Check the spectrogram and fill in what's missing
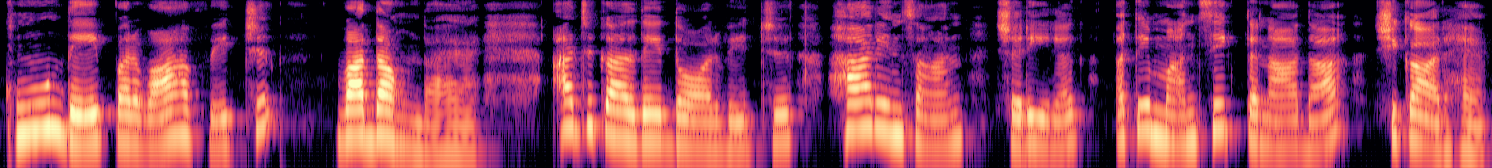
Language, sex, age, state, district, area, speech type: Punjabi, female, 30-45, Punjab, Jalandhar, urban, spontaneous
